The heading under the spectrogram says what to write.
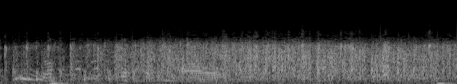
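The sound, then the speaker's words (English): A studio audience applauds steadily throughout, a dense, even wash of many hands clapping, with no pauses and a faint murmur of voices mixed in. “All right, folks, you made your applause. Now lie in it.”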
